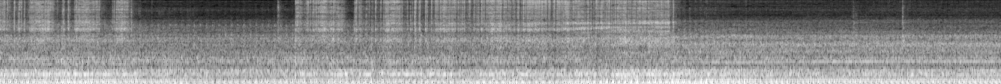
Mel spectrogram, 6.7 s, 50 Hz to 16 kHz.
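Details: New Predator 11,500 W inverter generator powering a Chinese inverter welder: an even engine drone with arc crackle over it, holding the load without surging. The arc strikes and holds well; it runs normally under load.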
